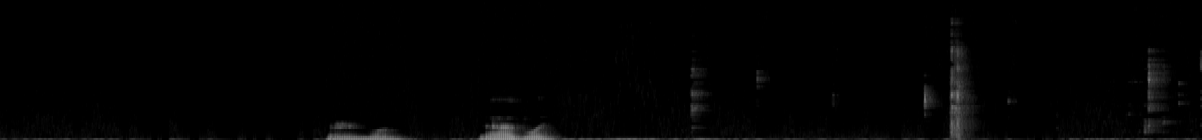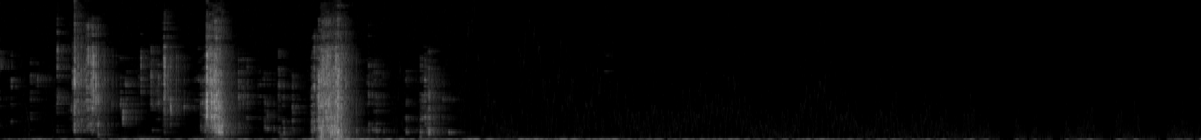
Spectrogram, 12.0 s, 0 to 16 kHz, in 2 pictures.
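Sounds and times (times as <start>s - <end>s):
cards and packs crinkling: 5.7s - 8.3s.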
